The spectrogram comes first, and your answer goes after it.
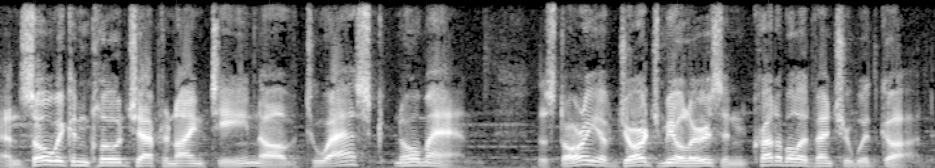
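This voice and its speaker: Organ music plays behind a male radio announcer. He reads a scripted closing with animated, varied intonation at a medium pitch. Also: normal speed.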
